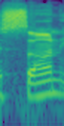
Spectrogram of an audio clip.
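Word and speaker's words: son: से समझिए लिखा हुआ ओ का जो उच्चारण है अ कब होगा जी तो इससे में एस ओ एन तो इसे पढ़ते है सन यहां पर अपवाद है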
